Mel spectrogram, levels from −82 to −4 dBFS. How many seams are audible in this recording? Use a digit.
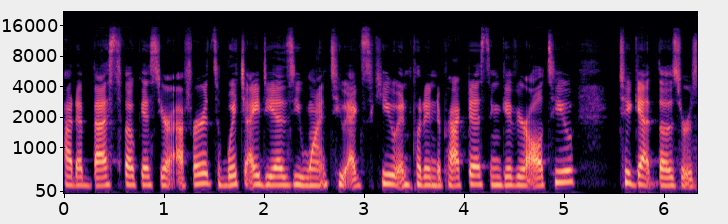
0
